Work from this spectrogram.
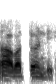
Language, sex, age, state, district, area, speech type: Malayalam, male, 45-60, Kerala, Kozhikode, urban, conversation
